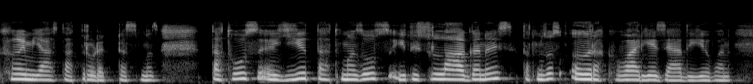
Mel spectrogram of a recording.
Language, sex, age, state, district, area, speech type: Kashmiri, female, 30-45, Jammu and Kashmir, Shopian, urban, spontaneous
